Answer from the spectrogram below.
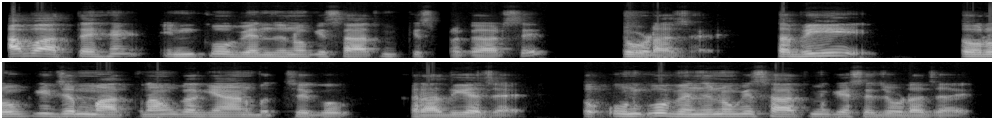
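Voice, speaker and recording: A man's voice: mid-range voice, moderate pace, a little mellow, dull audio. A male teacher patiently explaining a lesson step by step, often repeating key points.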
